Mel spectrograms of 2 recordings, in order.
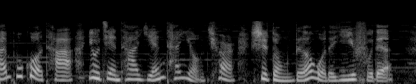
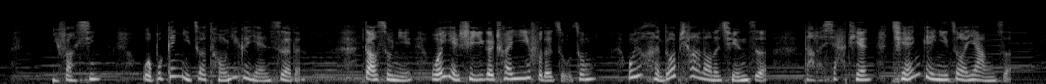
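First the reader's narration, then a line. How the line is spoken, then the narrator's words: Low voice. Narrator (Chinese): 低声道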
